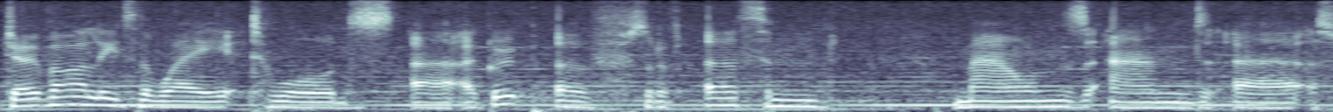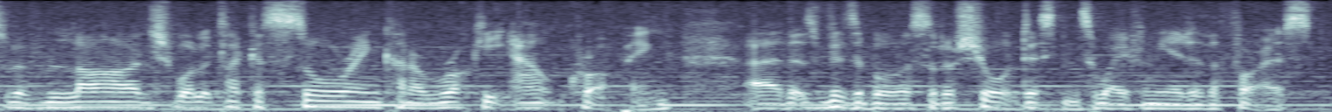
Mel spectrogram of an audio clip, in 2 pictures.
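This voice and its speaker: Low-voiced man running a tabletop game over music. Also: moderate pace. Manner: hesitant, improvising, conversational. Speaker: game master. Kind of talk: narrating a tabletop roleplaying game. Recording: loud music and rain ambience behind. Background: music, rain sound effects.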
